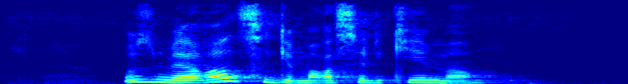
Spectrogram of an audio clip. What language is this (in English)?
Kabyle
